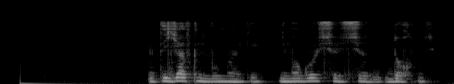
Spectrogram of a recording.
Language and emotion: Russian, angry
